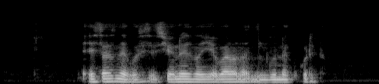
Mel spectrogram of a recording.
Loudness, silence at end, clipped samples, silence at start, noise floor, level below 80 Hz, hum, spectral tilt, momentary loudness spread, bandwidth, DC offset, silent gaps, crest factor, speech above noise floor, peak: -20 LUFS; 0.65 s; under 0.1%; 0.85 s; -63 dBFS; -58 dBFS; none; -8.5 dB/octave; 13 LU; 7.6 kHz; under 0.1%; none; 16 dB; 44 dB; -6 dBFS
